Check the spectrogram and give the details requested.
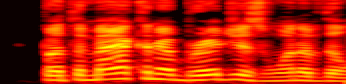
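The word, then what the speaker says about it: Mackinac: I know it's spelled M A C K I N A C, but you pronounce it like Mina, or at least that's how I've only ever heard it pronounced. But the Machina Bridge is one of the longest suspension bridges in the world.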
